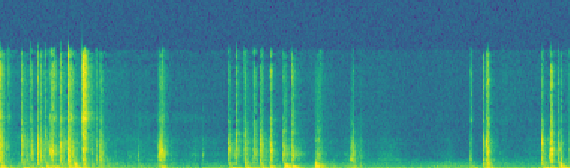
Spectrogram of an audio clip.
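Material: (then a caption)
Plastic. Fingertips type on the keys of a low-profile plastic computer keyboard, shown close up. Quick runs of sharp, bright key clicks over a soft low thump come in bursts, broken by short quiet pauses between flurries of typing.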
